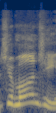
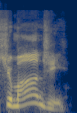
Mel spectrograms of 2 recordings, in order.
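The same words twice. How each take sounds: First: The vowel after the M sounds like 'oo'. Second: The vowel after the M sounds like 'ah'. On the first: The speaker calls it wrong. "he also follows it up with a U" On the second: The speaker calls it right. "There's an A after that"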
